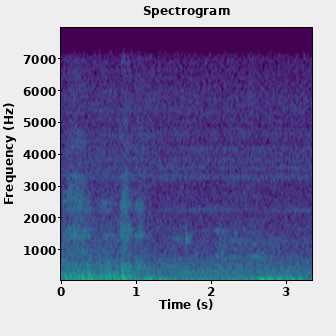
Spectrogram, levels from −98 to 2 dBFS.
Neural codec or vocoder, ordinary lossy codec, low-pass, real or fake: vocoder, 44.1 kHz, 128 mel bands every 256 samples, BigVGAN v2; none; 7.2 kHz; fake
